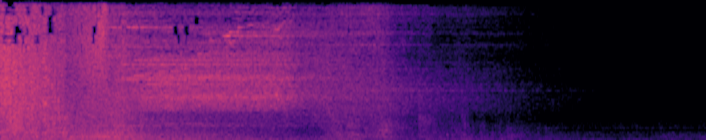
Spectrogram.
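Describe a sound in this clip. A game's victory fanfare swells and slowly fades away.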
